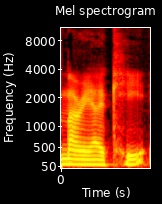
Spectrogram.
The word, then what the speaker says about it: Marioki: Now, in line with everyone's expectation and pronunciation, Marioki, like karaoke with an M, modded karaoke, and that's built into the logo.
